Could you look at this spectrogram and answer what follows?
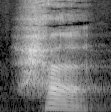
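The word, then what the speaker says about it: ح: tongue for our ladder ha how do we say it we should be feeling some vibration in the middle part of the throat if you put your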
